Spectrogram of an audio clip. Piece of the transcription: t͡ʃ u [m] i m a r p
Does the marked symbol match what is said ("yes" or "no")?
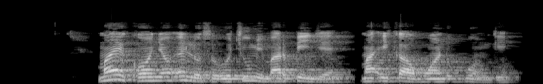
yes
